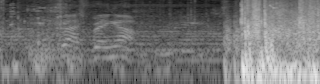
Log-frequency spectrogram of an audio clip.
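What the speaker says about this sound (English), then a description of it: "Flashbang out." A flashbang grenade detonates in the Warzone video game: after a stretch of low game noise and faint voice, a sudden loud, harsh blast erupts near the end and rings on to the end.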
